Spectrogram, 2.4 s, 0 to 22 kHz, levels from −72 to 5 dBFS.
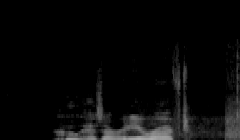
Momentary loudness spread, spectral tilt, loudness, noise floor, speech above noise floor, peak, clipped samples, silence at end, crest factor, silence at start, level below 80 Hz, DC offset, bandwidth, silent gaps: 17 LU; -6.5 dB/octave; -29 LUFS; -72 dBFS; 45 dB; -12 dBFS; under 0.1%; 0 s; 18 dB; 0.55 s; -70 dBFS; under 0.1%; 15 kHz; none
